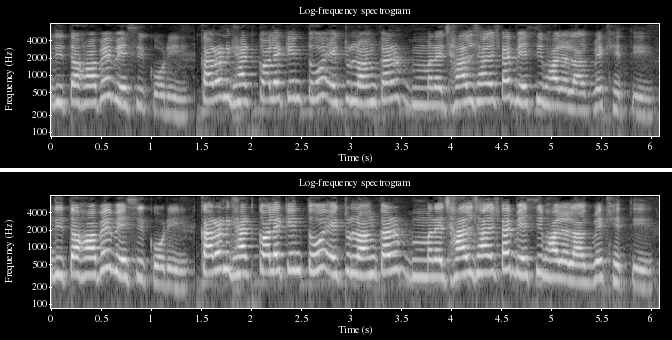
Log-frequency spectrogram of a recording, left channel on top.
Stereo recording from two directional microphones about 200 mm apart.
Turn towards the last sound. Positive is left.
turn(degrees=-35)  # may be behind; listen again after turning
